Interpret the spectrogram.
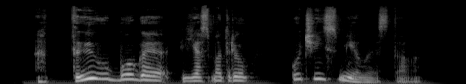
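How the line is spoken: Insinuating voice. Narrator (Russian): сказал он таким вкрадчивым голосом

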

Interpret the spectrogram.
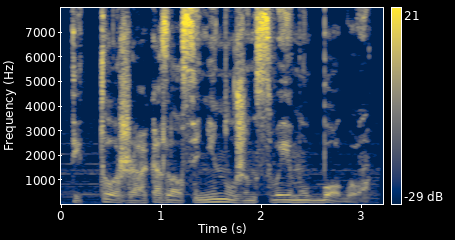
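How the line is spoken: Whisper. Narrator (Russian): прошептал я

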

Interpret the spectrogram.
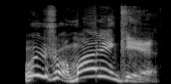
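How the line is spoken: Group yelling. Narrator (Russian): заорали

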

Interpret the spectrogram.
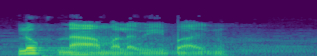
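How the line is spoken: Cold. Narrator (Vietnamese): Tưởng Thiên Lỗi lạnh lùng nói

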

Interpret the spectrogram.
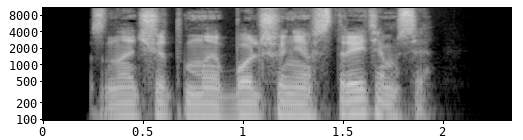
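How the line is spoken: Melancholy mutter. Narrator (Russian): пробормотал он тоскливо

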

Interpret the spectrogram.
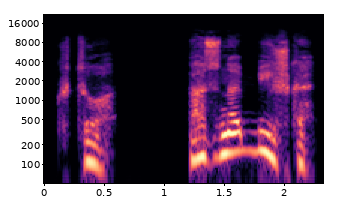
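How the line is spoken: Hoarse rasp. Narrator (Russian): прохрипел Вьялец

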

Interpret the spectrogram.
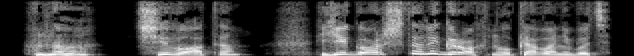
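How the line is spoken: Hoarse drunken giggle. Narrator (Russian): Элла хрипло хихикнула, она пьянее, чем кажется

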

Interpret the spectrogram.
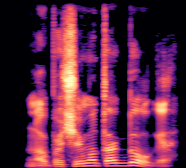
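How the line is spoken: Grumbled. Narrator (Russian): проворчал Левин

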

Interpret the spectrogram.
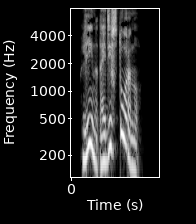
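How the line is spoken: Exclaimed. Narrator (Russian): воскликнул Бреннан

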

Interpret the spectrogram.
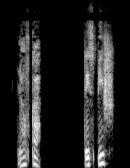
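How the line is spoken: Quiet question. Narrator (Russian): тихо спросил я

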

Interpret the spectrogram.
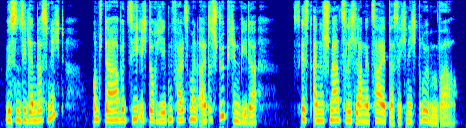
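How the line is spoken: Calling out. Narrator (German): rief Schwibus

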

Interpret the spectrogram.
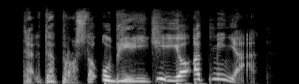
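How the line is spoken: Irritated bark. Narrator (Russian): раздраженно рявкнул Жадов

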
